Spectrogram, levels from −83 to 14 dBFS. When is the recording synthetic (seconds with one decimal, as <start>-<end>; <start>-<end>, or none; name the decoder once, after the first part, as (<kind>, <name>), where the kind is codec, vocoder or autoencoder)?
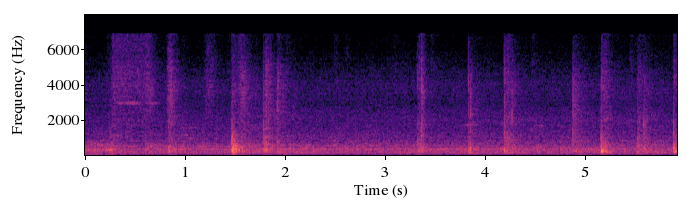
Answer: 0.0-0.8 (vocoder, Vocos); 1.7-3.4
